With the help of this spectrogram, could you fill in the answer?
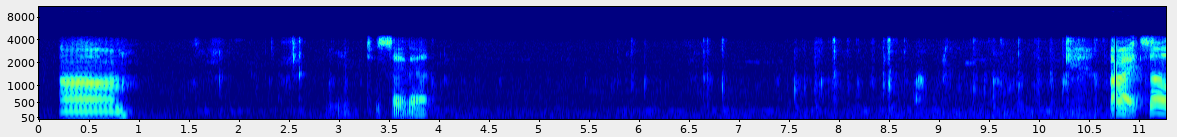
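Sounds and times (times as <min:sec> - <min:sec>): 
low hum: 0:00.0 - 0:11.2
speech: 0:03.5 - 0:04.0, 0:10.8 - 0:11.2
typing on a computer keyboard: 0:05.8 - 0:10.7.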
